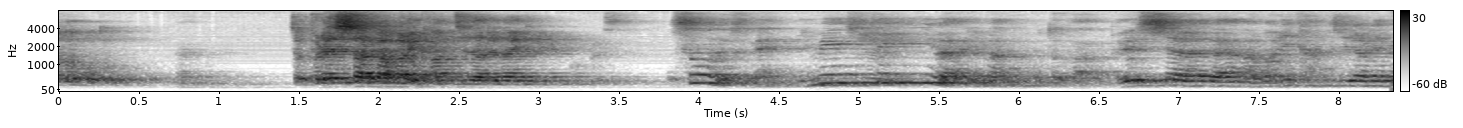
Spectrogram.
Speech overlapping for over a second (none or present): none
